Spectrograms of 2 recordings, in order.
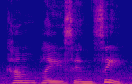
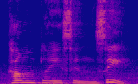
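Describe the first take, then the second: Both takes have the same delivery.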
